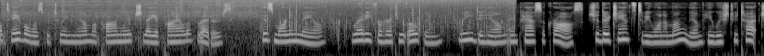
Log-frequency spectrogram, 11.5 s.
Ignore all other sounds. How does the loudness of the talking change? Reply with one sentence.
The volume of the talking stays about the same.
